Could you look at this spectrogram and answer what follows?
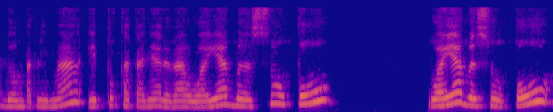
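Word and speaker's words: وَيَبْسُطُ: itu katanya adalah wayabsuqu wayabsuqu itu wajib dibaca sin. Tapi ee sepanjang ana membaca berkali-kali terutama kalau apalagi nanti kita sudah masuk di hafalan itu kecenderungan kita itu bacanya jadi wayabu. Nah itu itu jadi sinnya enggak sin tapi sudah setengah qasat itu ya. Sementara riwayat haf itu adalah ee memberikan itu panduannya adalah ke sin ya.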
